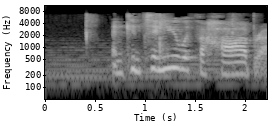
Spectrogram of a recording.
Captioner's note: hands tapping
